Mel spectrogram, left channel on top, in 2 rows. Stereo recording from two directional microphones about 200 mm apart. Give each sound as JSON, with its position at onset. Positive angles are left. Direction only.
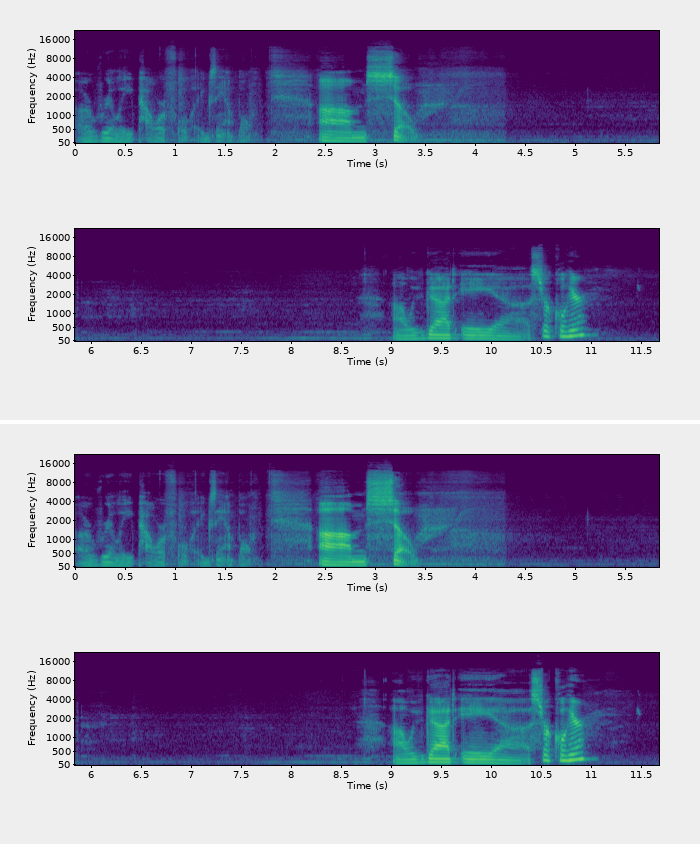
{"t": 0.0, "sound": "speech", "side_deg": -15}
{"t": 8.7, "sound": "speech", "side_deg": -40}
